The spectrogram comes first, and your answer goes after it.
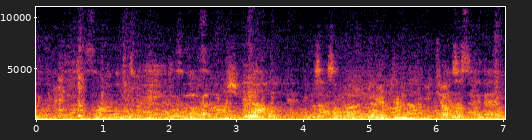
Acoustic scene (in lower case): crowded indoor space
